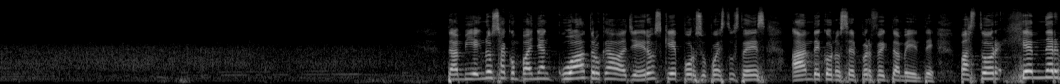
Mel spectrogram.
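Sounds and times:
audience applauding in a large room: 0.0 - 4.1
speech: 4.5 - 10.6.

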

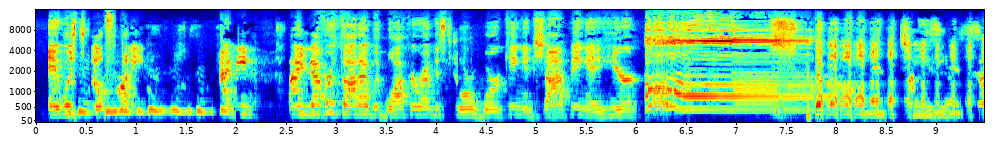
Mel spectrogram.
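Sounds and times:
laughter: 0.2 - 2.0, 7.4 - 9.4
speech: 0.2 - 9.4
squeezed rubber toy chicken wailing in a store: 6.1 - 7.9.

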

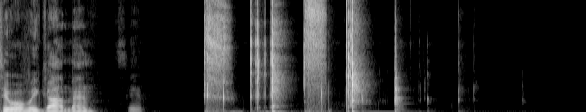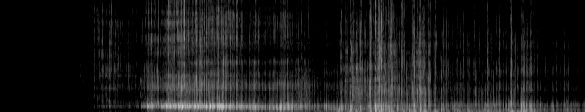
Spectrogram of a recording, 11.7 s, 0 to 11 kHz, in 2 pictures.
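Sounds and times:
speech: 0.0 - 1.5
Mexican chocolate peanut butter milk stout poured into a glass: 6.8 - 11.5.

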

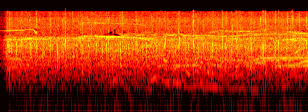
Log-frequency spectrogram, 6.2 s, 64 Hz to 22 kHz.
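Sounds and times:
crowd cheering: 0.0 - 6.1
large concert audience applauding: 0.0 - 6.1
faint crowd voices: 2.0 - 6.1.

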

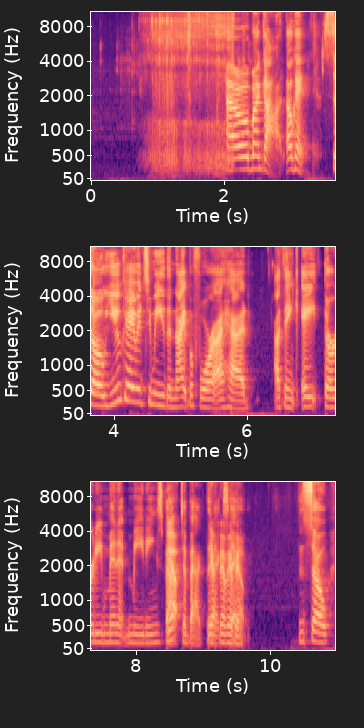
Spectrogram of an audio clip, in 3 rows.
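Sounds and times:
person slurping a drink: 0.4 - 2.2
speech: 2.1 - 9.7, 10.4 - 10.9.

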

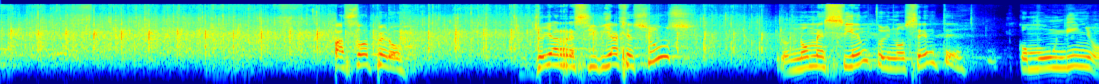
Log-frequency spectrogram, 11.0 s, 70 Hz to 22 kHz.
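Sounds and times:
audience applauding: 0.0 - 8.7
speech: 3.4 - 4.3, 5.3 - 7.0, 7.8 - 10.9.

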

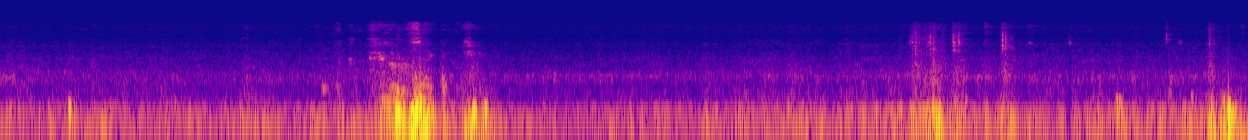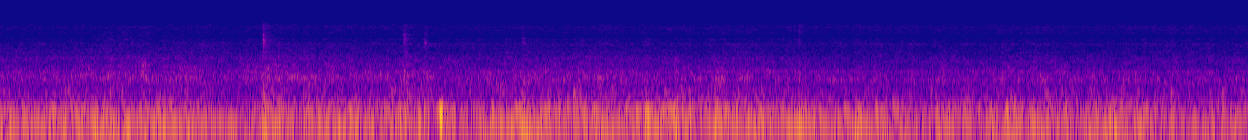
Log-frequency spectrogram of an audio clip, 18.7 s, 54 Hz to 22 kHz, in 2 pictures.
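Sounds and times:
car engine idling to keep the battery charged: 0.0 - 18.7
voices: 2.4 - 3.8.

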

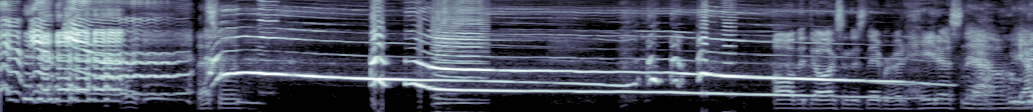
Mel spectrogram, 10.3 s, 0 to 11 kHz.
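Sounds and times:
speech: 0.2 - 2.7, 9.5 - 10.3
several human voices imitating wolf howls: 2.1 - 9.7.

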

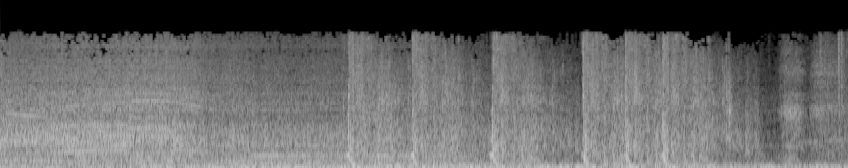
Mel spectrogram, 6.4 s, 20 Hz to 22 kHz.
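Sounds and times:
jeep engines roaring as they speed away: 0.0 - 4.6
gunshots aimed at jeeps: 2.6 - 5.8.

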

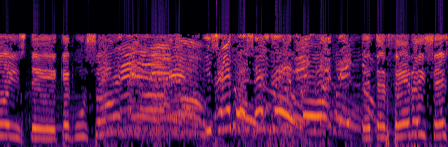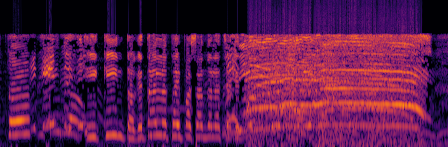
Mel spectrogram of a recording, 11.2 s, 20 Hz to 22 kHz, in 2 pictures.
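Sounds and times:
speech: 0.1 - 11.1
crowd of schoolchildren shouting and screaming at the chaquetia festival: 1.2 - 4.9, 8.4 - 11.1.

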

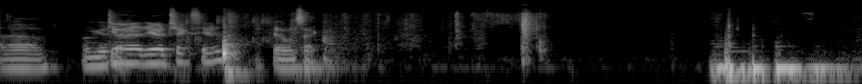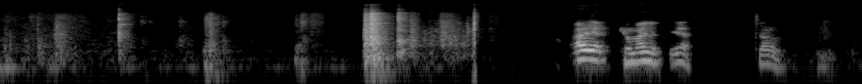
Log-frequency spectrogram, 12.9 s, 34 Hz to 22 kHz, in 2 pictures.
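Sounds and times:
speech: 0.3 - 2.7, 10.8 - 12.4
dull heavy knocks on a door: 5.4 - 6.4.

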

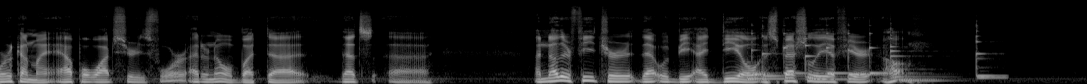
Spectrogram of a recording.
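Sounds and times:
speech: 0.0 - 4.4, 5.4 - 9.3
bright electronic phone chime: 7.5 - 10.1.

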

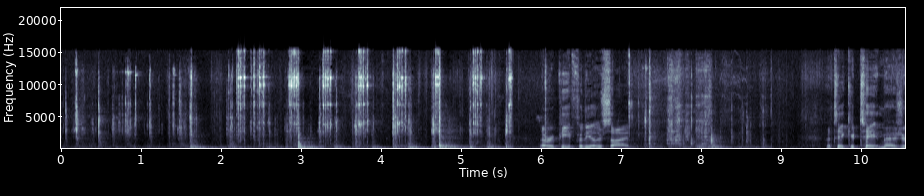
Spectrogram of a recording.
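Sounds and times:
ratchet wrench tightening a bolt on a roll-up cover: 2.1 - 5.7
speech: 6.0 - 7.3, 9.6 - 10.5.

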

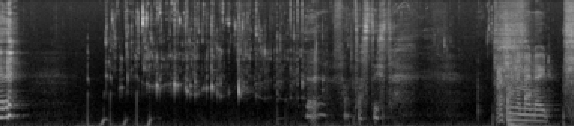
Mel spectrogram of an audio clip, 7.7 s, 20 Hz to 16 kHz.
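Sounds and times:
speech: 0.0 - 0.4, 4.1 - 5.4, 6.6 - 7.6
wine poured from a bottle: 1.2 - 5.2.

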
